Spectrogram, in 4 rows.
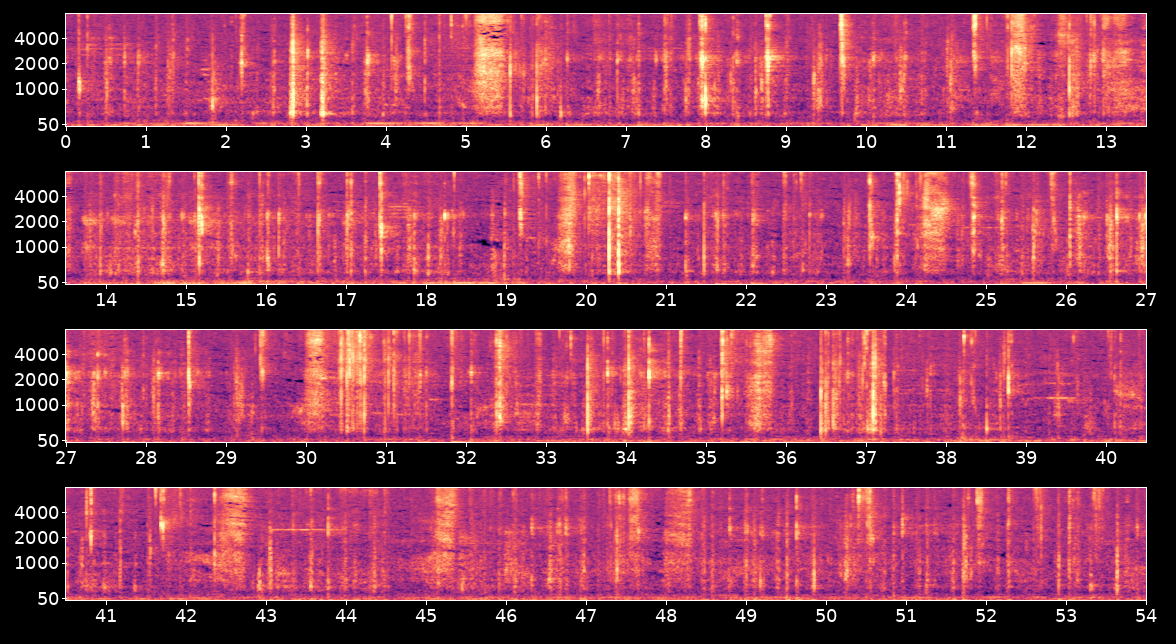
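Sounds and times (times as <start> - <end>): mouth chewing sounds: 0.0 - 54.0.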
